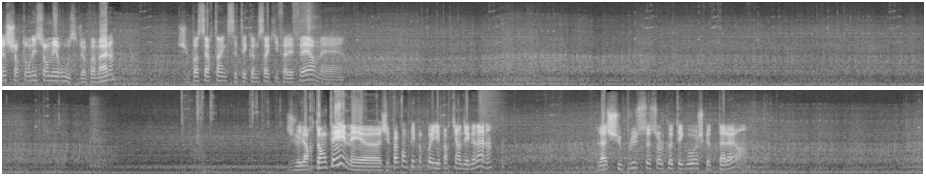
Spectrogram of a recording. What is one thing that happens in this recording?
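An off-road truck's engine rumbles low and steadily.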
